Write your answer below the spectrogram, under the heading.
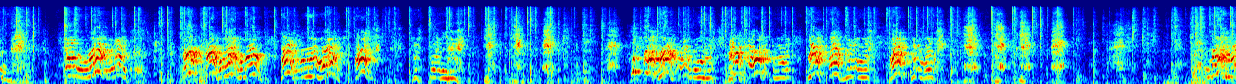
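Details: Pomeranians Sam and Marin duet barking: dense bursts of high, rapid yapping in clustered volleys, with short lulls near the start and around eight seconds, and a voice-like murmur mixed in.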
